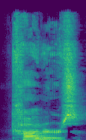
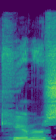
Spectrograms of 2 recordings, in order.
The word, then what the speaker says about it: Kanner's syndrome: Um Kanner's or Kanners syndrome, depending on who you talk to. I've heard it pronounced different ways.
